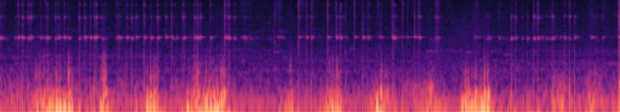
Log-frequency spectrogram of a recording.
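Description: A hollow ceramic coffee mug with a flower pattern, held in the hand and apparently empty, is tapped and scratched with long manicured nails. Quick, light clicks and clinks with very short ring sit over low, rumbling swells of scratching and handling. The tapping comes in irregular bursts.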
